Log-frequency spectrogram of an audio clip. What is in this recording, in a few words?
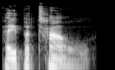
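"paper towel", British English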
